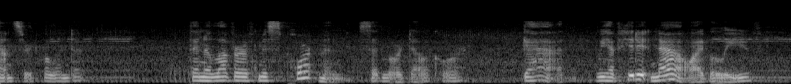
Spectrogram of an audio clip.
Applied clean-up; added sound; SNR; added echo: none; Traffic noise, roadway noise; 17 dB; reverberation time 2.6 s.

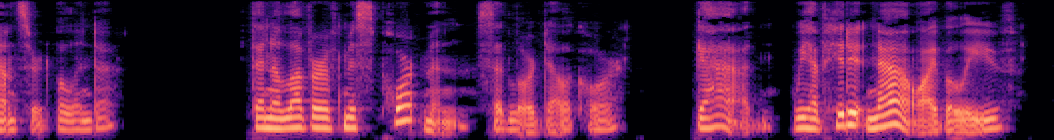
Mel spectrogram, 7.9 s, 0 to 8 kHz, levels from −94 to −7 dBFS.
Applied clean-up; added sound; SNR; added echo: none; none; none; none.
